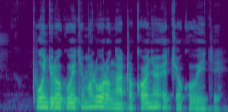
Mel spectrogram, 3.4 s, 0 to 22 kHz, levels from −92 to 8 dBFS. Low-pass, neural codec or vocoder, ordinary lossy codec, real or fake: none; none; none; real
